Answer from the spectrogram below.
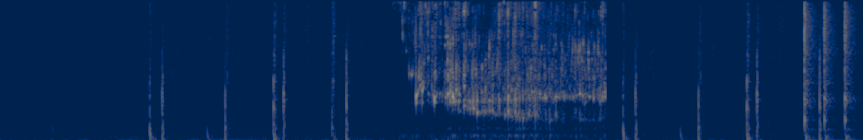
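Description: Water is poured into a glass in a steady two-second stream, set among scattered sharp clicks and knocks of handling, fairly clear, with no talking.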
